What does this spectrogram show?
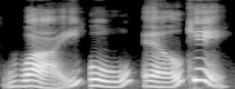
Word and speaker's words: yolk: Next YOLK yolk. yolk কিন্তু নয়.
